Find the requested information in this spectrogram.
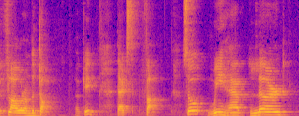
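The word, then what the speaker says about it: ث: Let's see how do you do that.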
